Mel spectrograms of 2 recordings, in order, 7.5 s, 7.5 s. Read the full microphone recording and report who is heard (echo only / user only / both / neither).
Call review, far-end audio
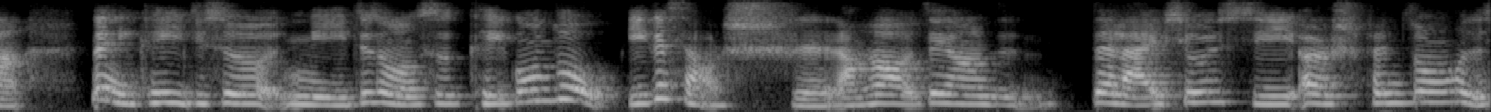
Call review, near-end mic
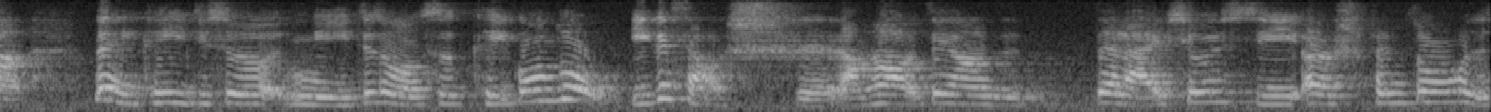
echo only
